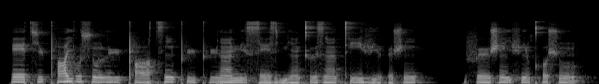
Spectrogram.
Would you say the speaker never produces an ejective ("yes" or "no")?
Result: no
